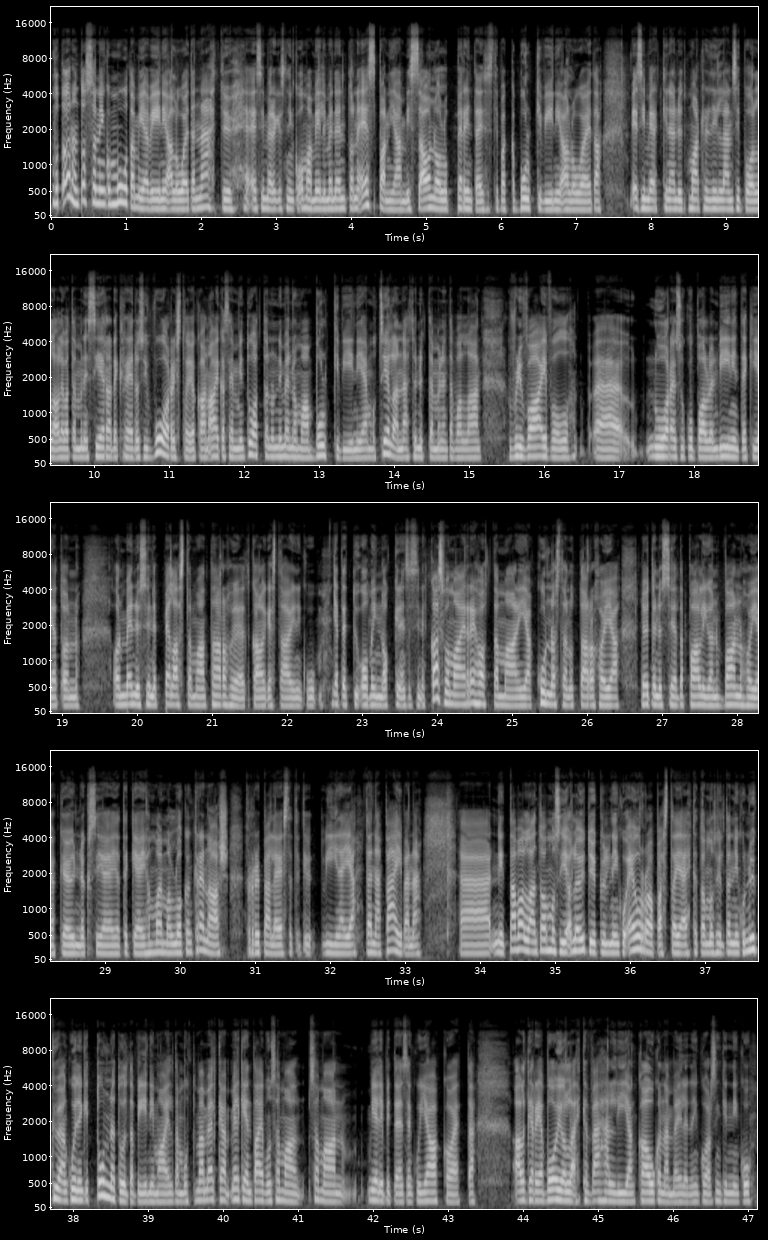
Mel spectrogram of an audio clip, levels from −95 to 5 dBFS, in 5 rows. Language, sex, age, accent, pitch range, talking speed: Finnish, female, 20-39, native, 160-180 Hz, 150 wpm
